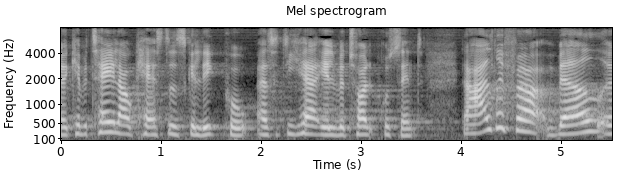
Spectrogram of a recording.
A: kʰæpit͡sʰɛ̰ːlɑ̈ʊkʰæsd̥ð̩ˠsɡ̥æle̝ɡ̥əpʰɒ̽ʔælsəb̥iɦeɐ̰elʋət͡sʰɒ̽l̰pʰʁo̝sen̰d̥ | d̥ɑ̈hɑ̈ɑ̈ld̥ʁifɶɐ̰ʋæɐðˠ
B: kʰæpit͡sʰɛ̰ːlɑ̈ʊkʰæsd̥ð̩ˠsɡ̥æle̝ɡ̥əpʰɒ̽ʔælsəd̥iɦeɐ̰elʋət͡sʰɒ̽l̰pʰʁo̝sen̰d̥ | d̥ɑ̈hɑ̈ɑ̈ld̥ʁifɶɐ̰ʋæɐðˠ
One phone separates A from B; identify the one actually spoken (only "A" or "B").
B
